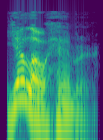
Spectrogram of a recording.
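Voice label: "yellowhammer", British English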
